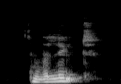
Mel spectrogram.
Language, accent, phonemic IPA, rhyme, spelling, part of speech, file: English, Southern England, /vəˈluːt/, -uːt, volute, noun / adjective, LL-Q1860 (eng)-volute.wav
- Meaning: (noun) 1. The characteristic spiral curve on an Ionic capital, widely copied in other styles and in neoclassical architecture 2. The spirals or whorls on a gastropod's shell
